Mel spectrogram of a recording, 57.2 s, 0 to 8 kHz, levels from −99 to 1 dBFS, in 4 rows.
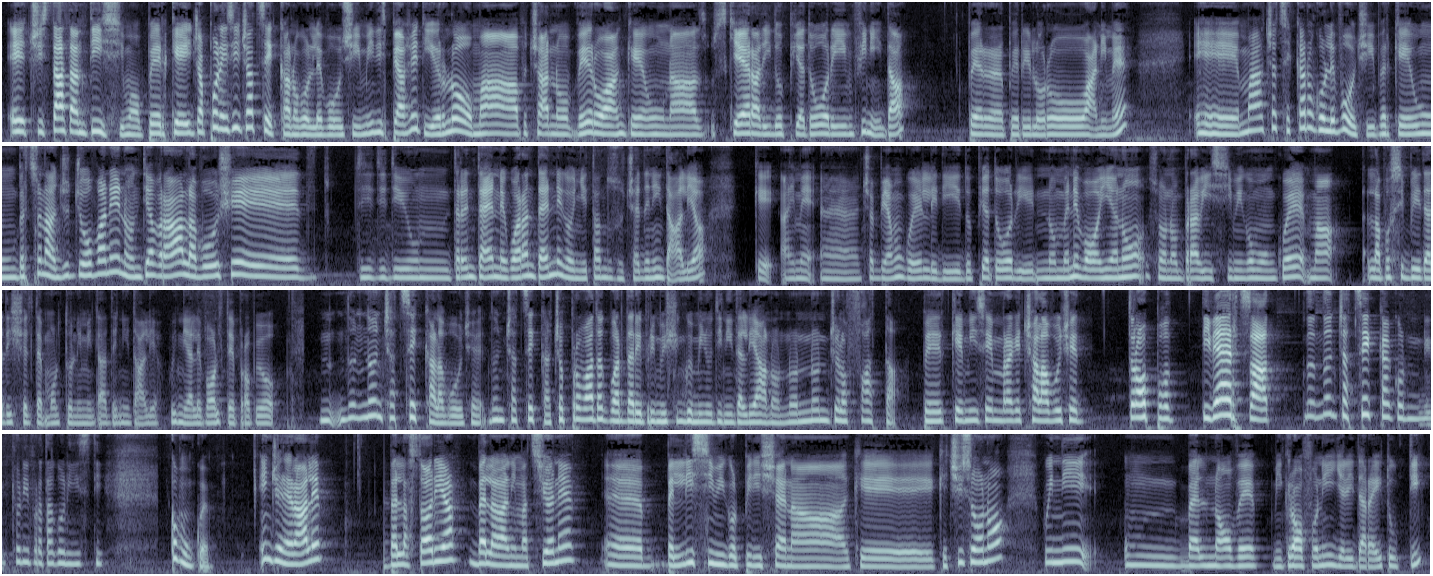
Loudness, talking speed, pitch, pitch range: -23 LUFS, 160 wpm, 195 Hz, 175-230 Hz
